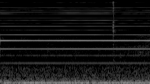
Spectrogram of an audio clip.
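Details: Coach/bus air brake pre-trip: a steady high electronic low-air-pressure warning buzzer over a low idle rumble sounds until the tanks build toward the 100 psi minimum before moving; fast idle is about 700 rpm.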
